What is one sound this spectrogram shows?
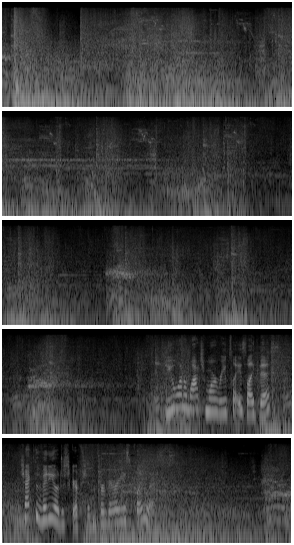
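Magic spells whoosh and crackle in a video game fight.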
